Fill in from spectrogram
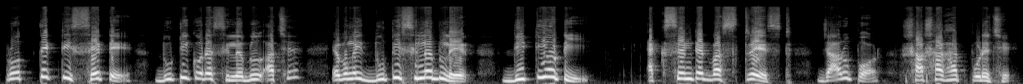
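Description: A man narrating a scripted literature lesson in a measured, orderly way, addressing his students. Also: extremely high pitch, very animated, darkish tone, dry recording. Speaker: literature teacher. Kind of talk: scripted explanatory lecture narration.

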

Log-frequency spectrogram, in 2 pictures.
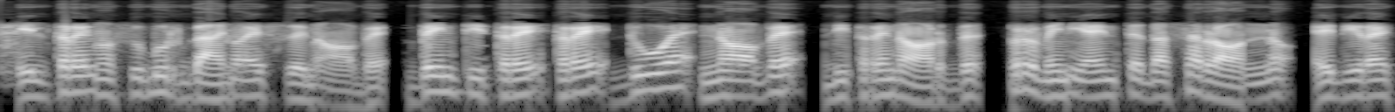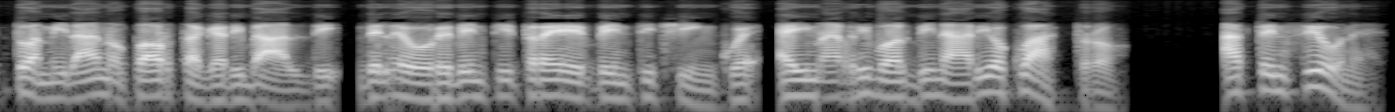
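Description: This is a man's automated train station announcement, delivered in calm, segmented phrases that sound pieced together, with sudden pitch jumps between chunks. The voice sits fairly low. It comes through a narrow, phone-like public address channel with no room sound around it. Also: normal speed, pauses often, no room sound. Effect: announcement heard as a recorded station PA message. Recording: narrow, phone-like, dry PA audio.

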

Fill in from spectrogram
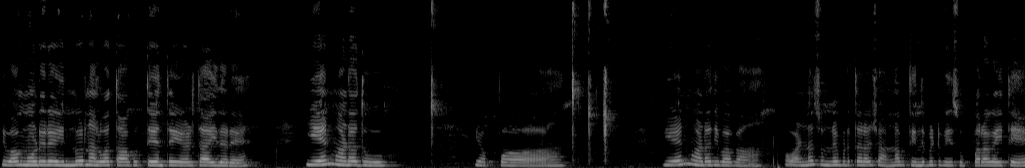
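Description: Casting: woman as a panicky young girl, high quick pleading voice, mellow tone, comic skit. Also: flat delivery. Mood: worried. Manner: fretful pleading. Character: panicked young girl who can't pay.

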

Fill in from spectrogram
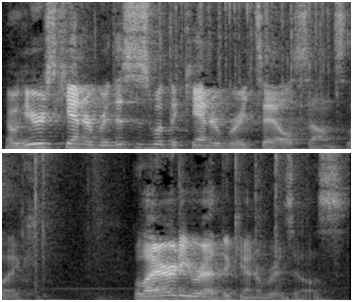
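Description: A man chats casually on a stream and mocks his own efforts. His voice is bright and sharp, and it echoes off the room around him, with faint keyboard clicks in the background. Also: mid-range voice, fast talker, creaky, slight background noise. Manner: self-deprecating, chatty. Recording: roomy echo.

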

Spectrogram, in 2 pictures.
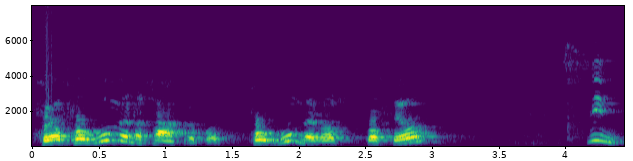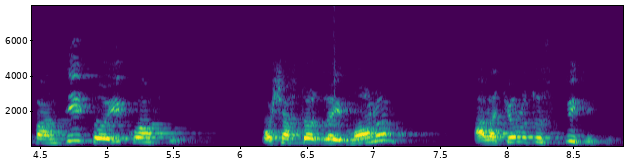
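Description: An older preacher from Greece delivers a sermon, voicing the people in his stories and firing rhetorical questions at his listeners. His voice sits high and swings widely in pitch. It comes through a thin, phone-like old tape recording. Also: big pitch swings. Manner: storytelling, acting out quoted dialogue, rhetorical questions. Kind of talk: sermon with told anecdotes.

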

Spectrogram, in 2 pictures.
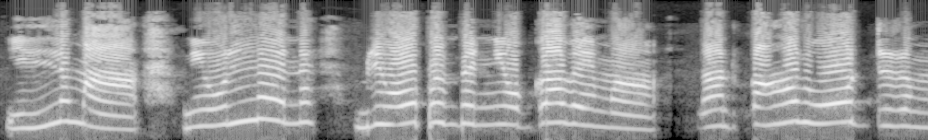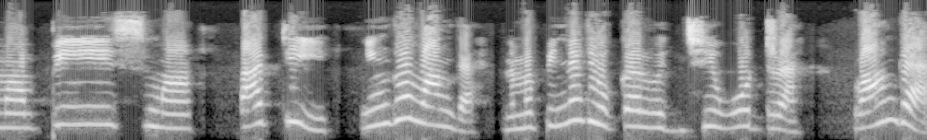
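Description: A woman's voice: very high-pitched, moderate pace, sharp tone. A woman voicing a playful little boy in a cartoon, whining and begging his mother. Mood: pleading. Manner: whiny, begging.

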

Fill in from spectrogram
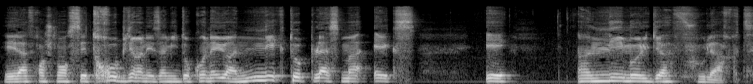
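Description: A man hosts a casual card-opening vlog, listing each card in a running commentary. His voice sits at a middle pitch. He talks with open excitement and addresses his viewers directly as friends. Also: a little slow.

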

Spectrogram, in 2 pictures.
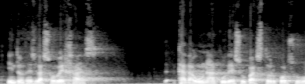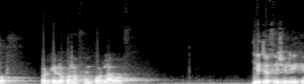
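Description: A young man with a Spanish accent, preaching a sermon as a priest, reflective, with quiet rhetorical asides. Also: mid-range voice. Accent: Spain. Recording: echoey church, long reverb, dull sound.

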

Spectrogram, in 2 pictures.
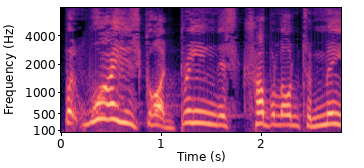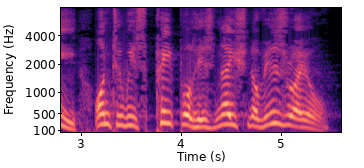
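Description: Aged Moses, gravelly and earnest in tone, recounts his story in a first-person sermon monologue, as a man puts him on. The voice sits fairly high and moves a lot, rising and falling as he goes. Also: lively intonation, normal speed, full character voice. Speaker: preacher.

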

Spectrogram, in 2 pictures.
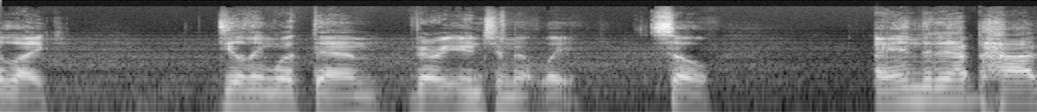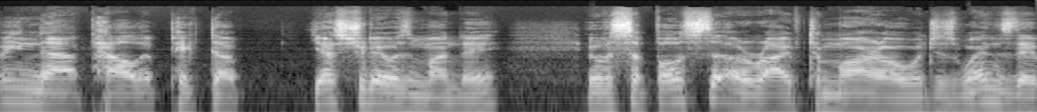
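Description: Clipped to his shirt, a lapel mic captures this reseller vlog host, an American man in his forties, as he casually explains things to camera from inside a parked car, sharing stories along the way. His voice is fairly low and darkish, and the recording is dry and studio quality.

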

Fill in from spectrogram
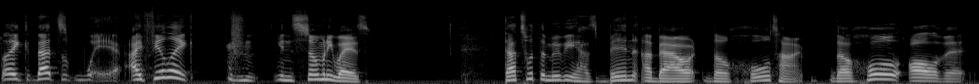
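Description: A man co-hosting a podcast, talking about a film in a rambling, animated, profane way. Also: high voice, unhurried, clear, resonant tone, no room sound, clean studio sound. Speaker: podcast co-host. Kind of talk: casual film discussion.

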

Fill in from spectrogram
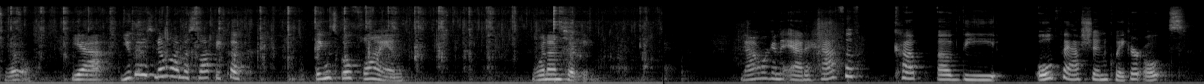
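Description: With a fairly high, animated voice, an American woman talks at a measured pace with long pauses while working in her kitchen. She's hosting a casual home cooking video, recorded on a tripod camera in a noisy home kitchen.

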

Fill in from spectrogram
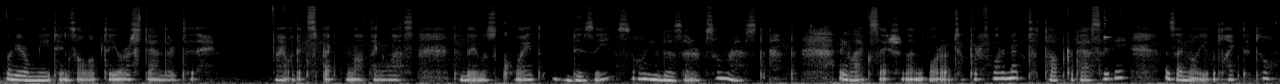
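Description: A woman voicing a devoted, formal, protective assistant in a whispered role-play, deferential, measured and precise. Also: mid-range voice, fairly even intonation, vocal fry, mellow, breathy edge, low-quality recording. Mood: deferential, composed.

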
